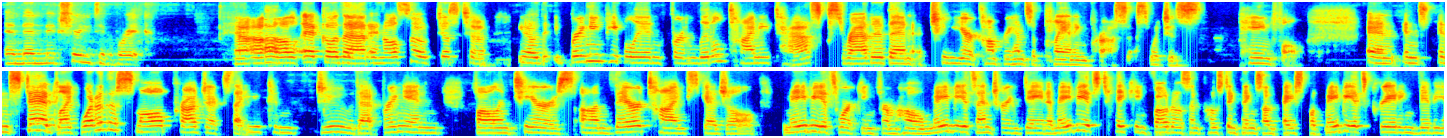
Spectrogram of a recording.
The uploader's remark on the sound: We partnered with the Rural America Chamber of Commerce to host a live virtual event, bringing some of these problem-solvers together.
